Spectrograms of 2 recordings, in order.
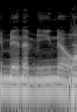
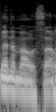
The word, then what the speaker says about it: Minamino: And the last one was obviously Takumi Minamino How did you say that? – Takumi Minamino. Nice. Not Minamoto. – Not the Minamoto.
